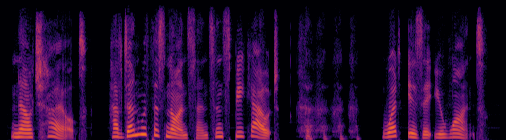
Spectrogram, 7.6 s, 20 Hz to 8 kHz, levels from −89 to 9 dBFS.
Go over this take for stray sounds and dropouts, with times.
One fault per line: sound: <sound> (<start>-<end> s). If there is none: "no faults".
sound: laugh (4.3-5.4 s)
